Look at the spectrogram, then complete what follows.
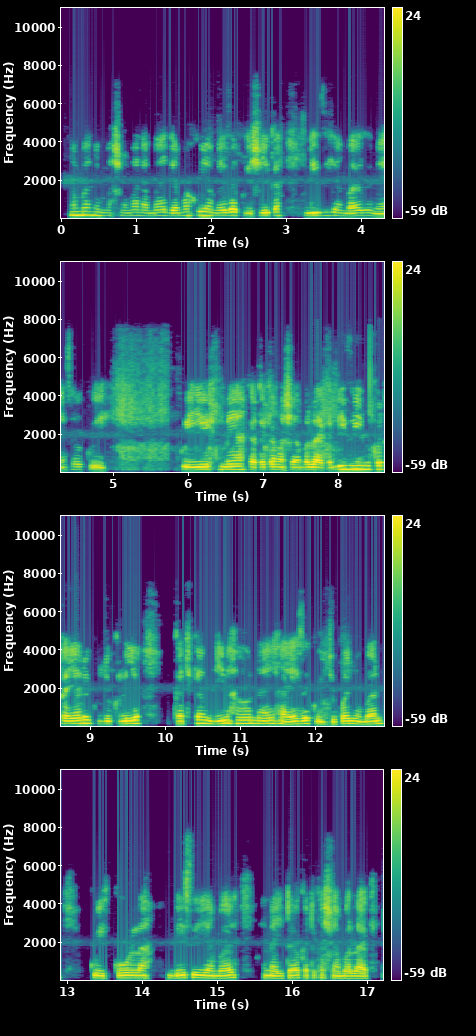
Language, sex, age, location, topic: Swahili, male, 25-35, Nakuru, agriculture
